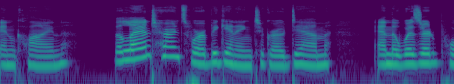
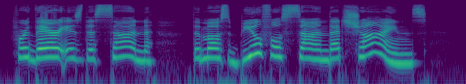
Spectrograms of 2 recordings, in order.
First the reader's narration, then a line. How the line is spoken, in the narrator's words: cried Dorothy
